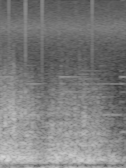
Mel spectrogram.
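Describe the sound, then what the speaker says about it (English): Thunder rumbling, a brief low rolling boom that fills the short stretch alone without any talk over it. "Thunder rumbles."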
